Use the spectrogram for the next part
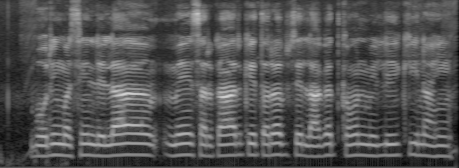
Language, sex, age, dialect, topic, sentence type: Bhojpuri, male, 25-30, Western, agriculture, question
